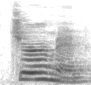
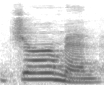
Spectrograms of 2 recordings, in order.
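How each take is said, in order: The two takes are said the same way.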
